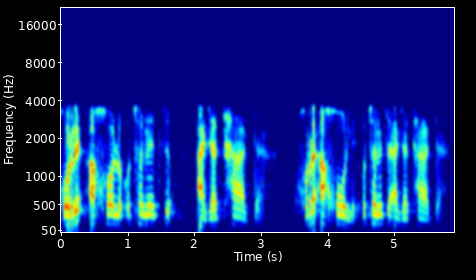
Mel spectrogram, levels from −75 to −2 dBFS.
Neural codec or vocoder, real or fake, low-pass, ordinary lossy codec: none; real; 3.6 kHz; none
